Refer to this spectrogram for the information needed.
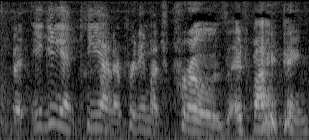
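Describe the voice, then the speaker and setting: Over noticeable background noise, a woman speaks at a fairly slow pace in a fairly high pitch with very wide pitch swings. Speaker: zoo educator. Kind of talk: live educational commentary. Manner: quiet to avoid disturbing animals.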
